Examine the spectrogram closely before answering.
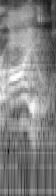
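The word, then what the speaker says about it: aisle: for the first first one a is for isle really a is for isle it actually looks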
